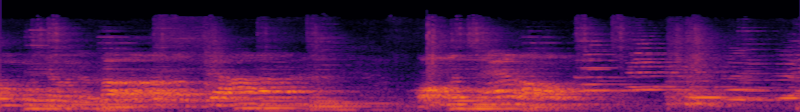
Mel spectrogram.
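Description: Musical-theatre song: a man singing over live band accompaniment with a steady bass line.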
